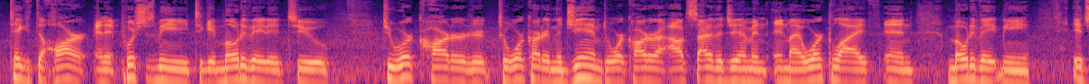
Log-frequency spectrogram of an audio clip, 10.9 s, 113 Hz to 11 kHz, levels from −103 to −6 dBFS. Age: 20-39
